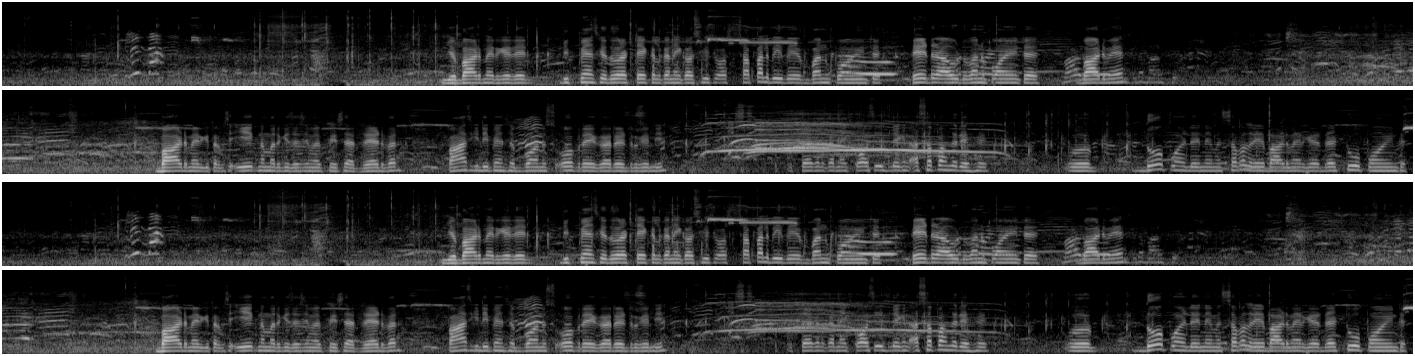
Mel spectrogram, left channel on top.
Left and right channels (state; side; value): normal; both; correlation 0.91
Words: ये बाड़मेर के रेड डिफेंस के द्वारा टैकल करने की कोशिश और सफल भी हुए 1 point raider out 1 point Barmer. Barmer की तरफ से 1 नंबर की जर्सी में फिर से रेड पर 5 की डिफेंस में बोनस ऑफ रहेगा रेडर के लिए। टैकल करने की कोशिश लेकिन असफल रहे और 2 पॉइंट लेने में सफल रहे बाड़मेर के रेडर 2 पॉइंट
